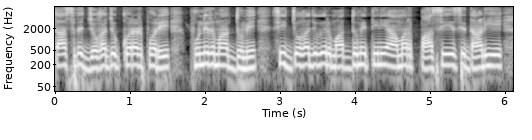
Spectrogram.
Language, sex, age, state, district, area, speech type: Bengali, male, 30-45, West Bengal, Purba Medinipur, rural, spontaneous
